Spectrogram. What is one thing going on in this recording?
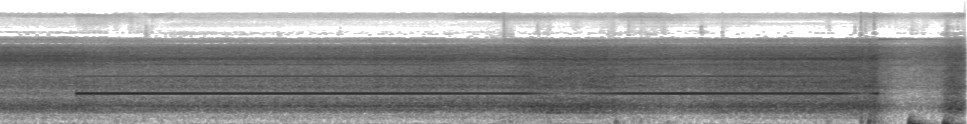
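A steady high alert tone beeps from a small radio speaker.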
